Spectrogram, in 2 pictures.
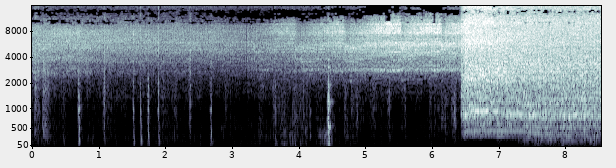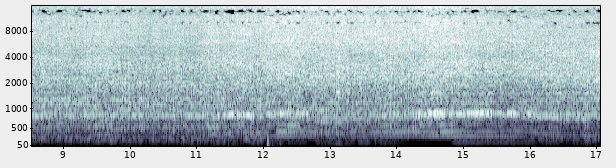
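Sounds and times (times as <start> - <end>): power saw cutting branch: 6.4 - 17.0.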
